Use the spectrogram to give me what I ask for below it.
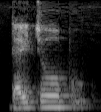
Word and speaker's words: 大丈夫: Di bahasa Jepang, Kalau di bahasa Jepang, cara bacanya daijobu.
